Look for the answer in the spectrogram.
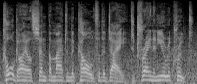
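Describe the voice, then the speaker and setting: An actor playing a cheeky, grumbling builder of a fantasy watch in a video game, full of banter. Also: male voice, a little high, normal speed, noisy background, natural voice. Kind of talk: video game cutscene acting.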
